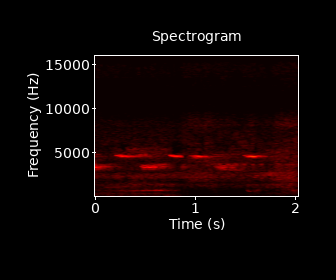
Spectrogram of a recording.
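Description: Oil trickles into a metal tray.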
